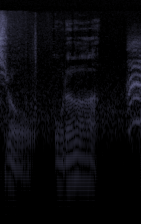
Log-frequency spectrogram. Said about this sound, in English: Oh, we hear a raven. That's the signal. That's the signal from the other team.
